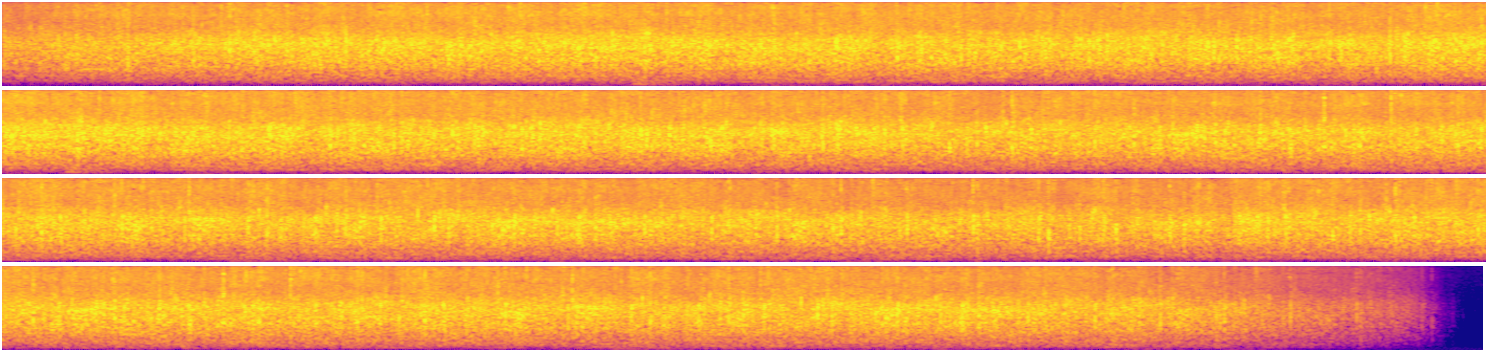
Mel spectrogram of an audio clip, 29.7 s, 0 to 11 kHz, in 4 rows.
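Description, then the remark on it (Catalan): Sustained applause on Ràdio Estel at 8 in the evening, dedicated to parents caring for children who can no longer go to school, a dense steady wash of clapping holding at an even loudness for about thirty seconds before cutting off sharply at the end. “Un aplaudiment.”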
